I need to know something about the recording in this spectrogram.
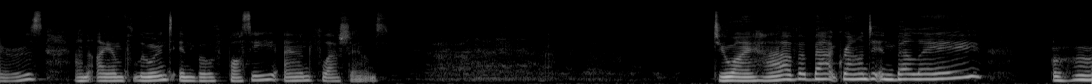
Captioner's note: laughter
